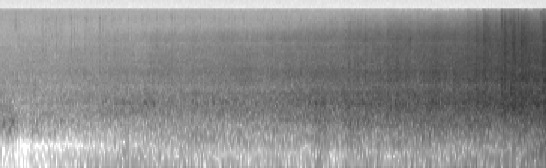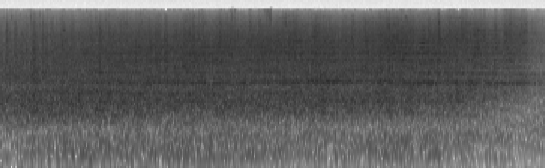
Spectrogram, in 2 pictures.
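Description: Electric-hauled passenger train crossing a viaduct. Its rumble builds as the locomotive approaches, is loudest for several seconds as the coaches pass, and fades near the end.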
